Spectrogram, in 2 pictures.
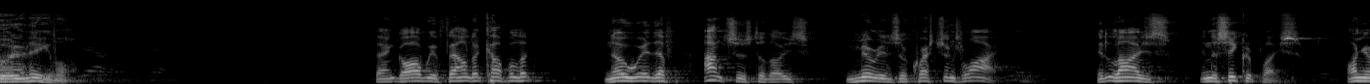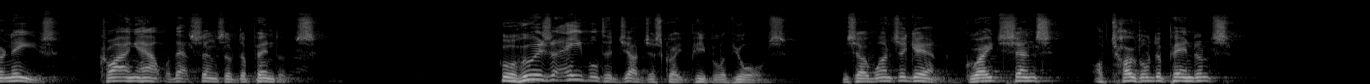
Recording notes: This message was recorded at Encompass Church, Bundoora in July 2023.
